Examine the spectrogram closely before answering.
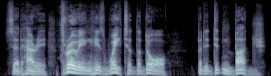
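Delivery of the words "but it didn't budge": plain reading voice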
